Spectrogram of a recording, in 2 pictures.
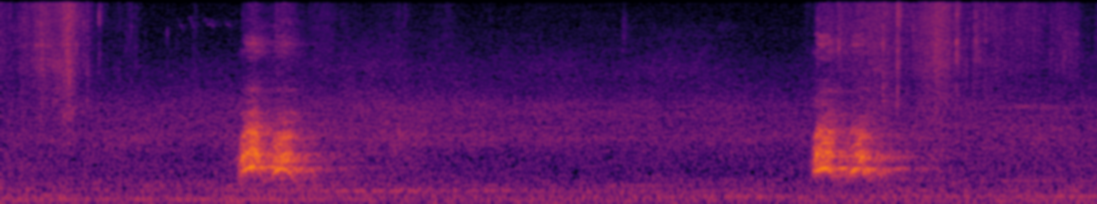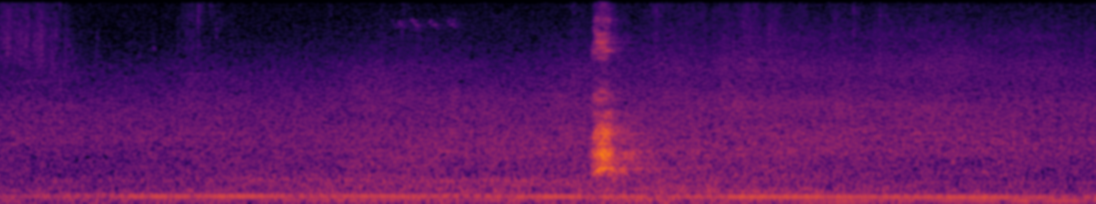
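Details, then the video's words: A neighbour's dog barking at a distance: three separate short, sharp barks a few seconds apart, with quiet gaps between them over a steady low background hum. "Neighbor Dog Noise"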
